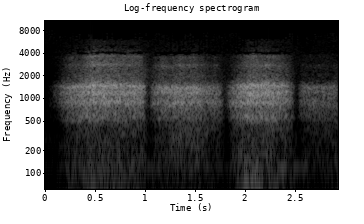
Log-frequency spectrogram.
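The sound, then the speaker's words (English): Rapid breathing through the mouth during a doctor's examination: four long, rushing breaths follow one another with only brief gaps, loud and breathy, with no talk. “Breathe through your mouth. More rapidly.”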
